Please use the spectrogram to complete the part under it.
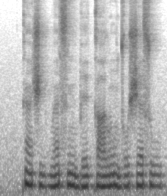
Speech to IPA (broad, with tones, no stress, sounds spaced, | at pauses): k ɛ̃˧ ʃ i˨ b ɛ̃˨˦ s ĩ˦˨ b e˨˦ k a˦ l ũ˦˨ d o˧ ʃ ɛ˦ s u˦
